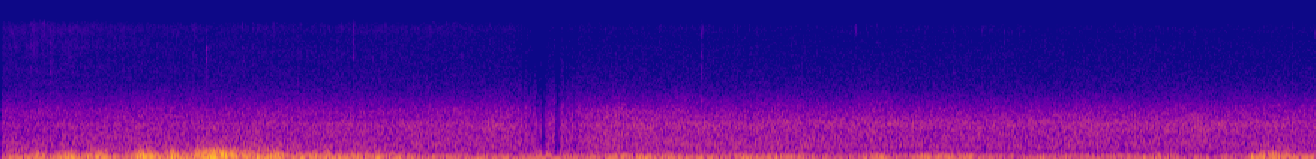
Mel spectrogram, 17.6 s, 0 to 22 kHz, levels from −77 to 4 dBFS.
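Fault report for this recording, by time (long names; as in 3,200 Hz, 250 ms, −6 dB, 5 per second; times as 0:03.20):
0:06.84–0:07.76: clipping −31 dBFS
0:10.68: drop-out 2.6 ms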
